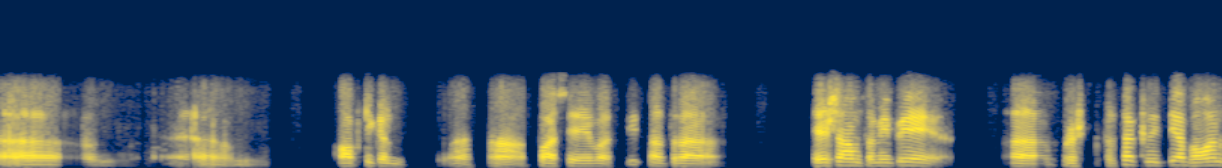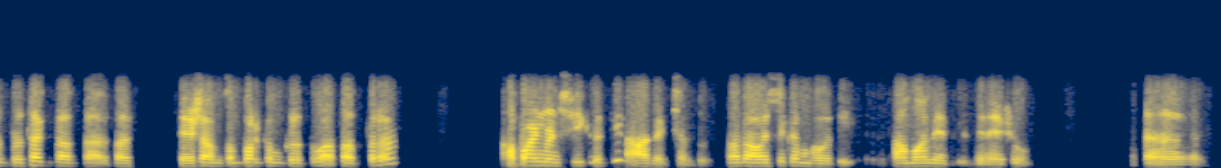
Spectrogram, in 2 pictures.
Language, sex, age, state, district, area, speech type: Sanskrit, male, 45-60, Karnataka, Bangalore Urban, urban, conversation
